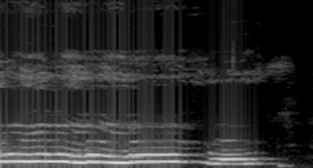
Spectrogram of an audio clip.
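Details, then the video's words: Drawn-out indoor dog howl, steady and tonal with strong overtones, dipping slightly, then breaking into a shorter lower phrase that trails away to silence. "TO "HOWL" WITH iT !!"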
